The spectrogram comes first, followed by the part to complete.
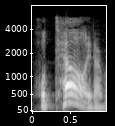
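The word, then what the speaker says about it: hotel: 그래서 호텔이라고 하셔야 돼요. 아시죠? 실수하지 않도록 이걸 호러 이렇게 하시면 안 됩니다. 강세가 가는 곳에 T는 제 음가를 제대로 발음하게 됩니다.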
